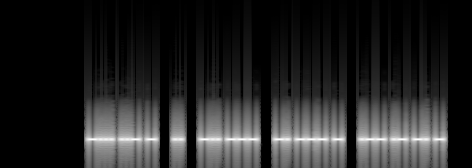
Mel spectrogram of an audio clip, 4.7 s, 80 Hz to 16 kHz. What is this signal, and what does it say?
Morse code, heard as a keyed tone, about 44 wpm, 700 Hz. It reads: BUT I DO NOT WANT
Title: Sets of 5 Words 45wpm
